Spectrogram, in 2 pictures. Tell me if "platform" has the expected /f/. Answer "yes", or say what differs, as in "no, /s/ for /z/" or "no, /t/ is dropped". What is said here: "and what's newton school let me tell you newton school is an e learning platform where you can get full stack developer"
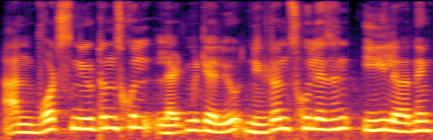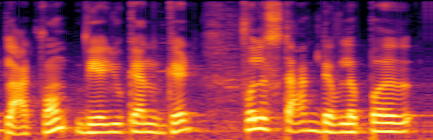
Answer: yes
